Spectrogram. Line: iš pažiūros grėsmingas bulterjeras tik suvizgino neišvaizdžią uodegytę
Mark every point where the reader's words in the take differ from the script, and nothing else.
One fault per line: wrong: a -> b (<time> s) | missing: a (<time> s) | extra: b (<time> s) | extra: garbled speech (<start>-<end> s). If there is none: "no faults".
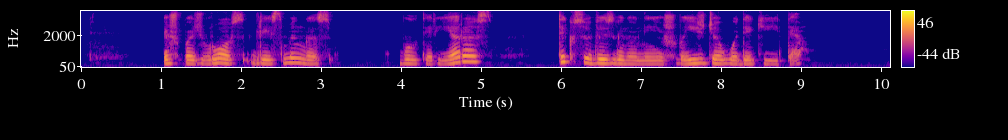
no faults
